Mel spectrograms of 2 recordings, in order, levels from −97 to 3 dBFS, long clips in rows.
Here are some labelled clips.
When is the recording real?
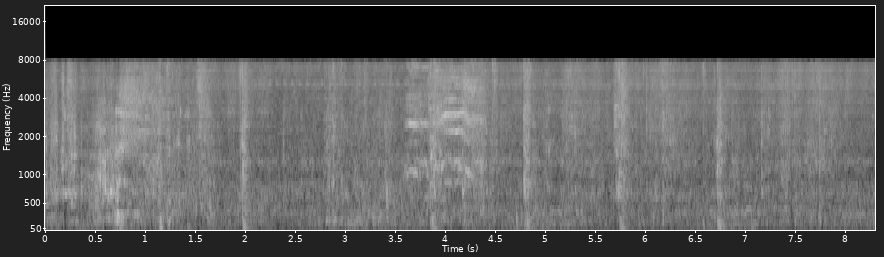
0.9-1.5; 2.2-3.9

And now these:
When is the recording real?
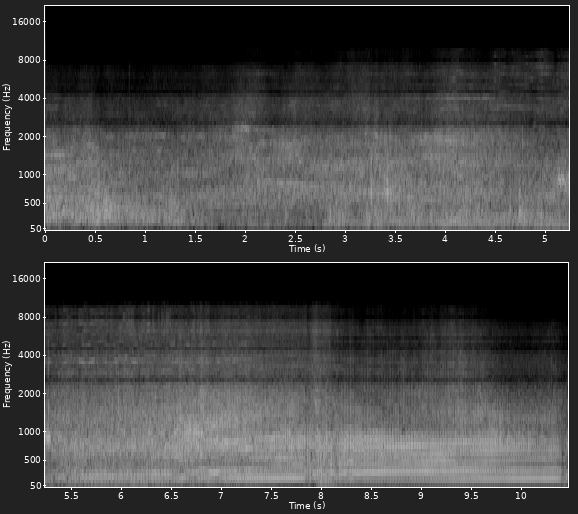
3.6-10.5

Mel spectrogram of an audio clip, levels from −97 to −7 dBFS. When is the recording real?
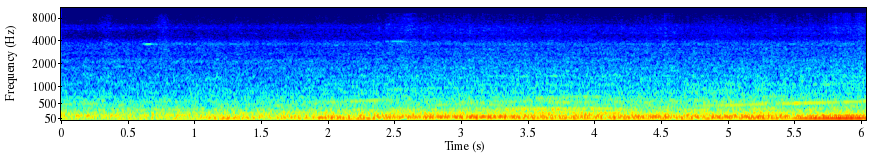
0.0-6.0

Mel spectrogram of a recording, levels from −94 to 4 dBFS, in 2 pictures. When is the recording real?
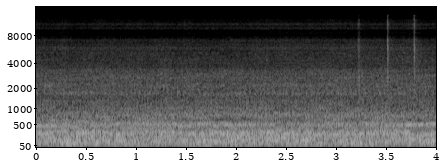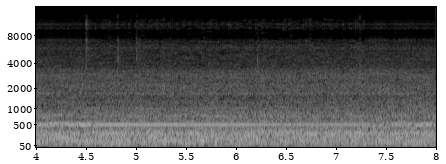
4.6-7.3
